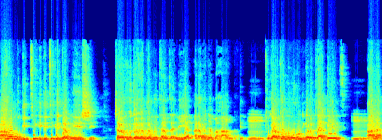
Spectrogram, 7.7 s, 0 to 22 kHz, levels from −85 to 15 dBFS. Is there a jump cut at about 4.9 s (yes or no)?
yes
